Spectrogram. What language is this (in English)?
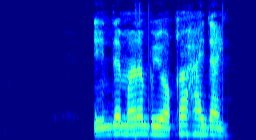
Uzbek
